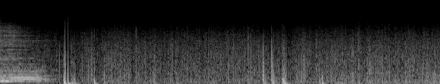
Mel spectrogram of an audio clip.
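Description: The closing music's held final chord dies away within the first half second, leaving the hiss of an old film soundtrack with scattered crackles and pops.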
